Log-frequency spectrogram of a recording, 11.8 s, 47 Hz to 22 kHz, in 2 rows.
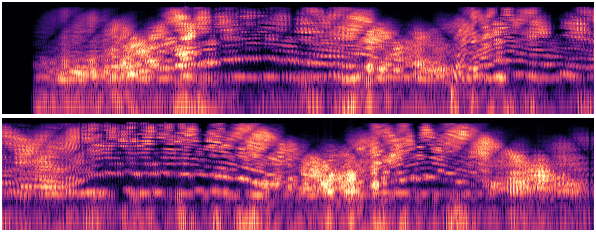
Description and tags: additive granular combo 02
Foley samples I recorded and then resampled in Camel Audio's Alchemy using additive and granular synthesis + further processing in Ableton Live & some external plugins.
sfx, abstract, future, sounddesign, soundeffect, alchemy, resampling, sound-design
